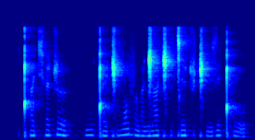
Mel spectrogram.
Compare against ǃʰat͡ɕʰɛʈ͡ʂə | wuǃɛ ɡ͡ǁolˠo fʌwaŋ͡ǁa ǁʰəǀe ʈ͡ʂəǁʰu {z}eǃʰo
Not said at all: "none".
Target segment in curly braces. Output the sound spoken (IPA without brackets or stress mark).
z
